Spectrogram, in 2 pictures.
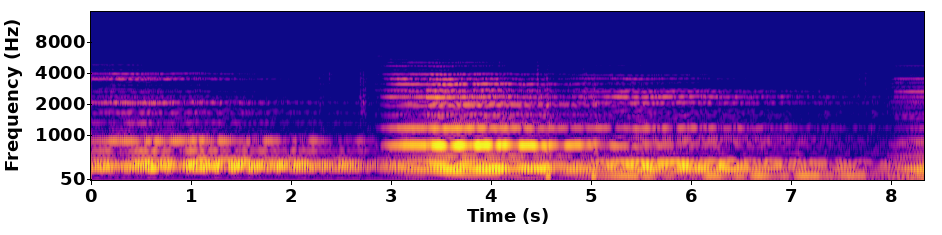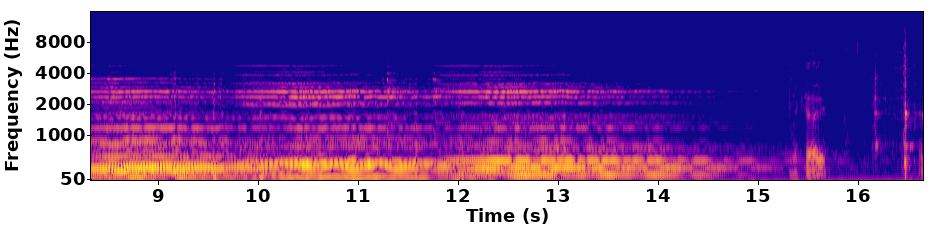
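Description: Electric guitar notes swelling in smoothly with no pick attack through a One Control OC10 volume swell pedal, washed in echo and reverb, sustained chords blooming one after another for several seconds.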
